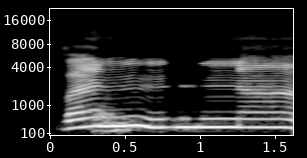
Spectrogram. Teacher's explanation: अब वाव के ऊपर जबर है और नून पे तशदीद है, तो नून पे तशदीद होती है तो नून मुशद्दद होता है, और जब नून मुशद्दद होता है तो नून को नाक में नून की आवाज को हम रोक कर पढ़ते हैं, क्योंकि गुन्ना हो रहा है ना।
